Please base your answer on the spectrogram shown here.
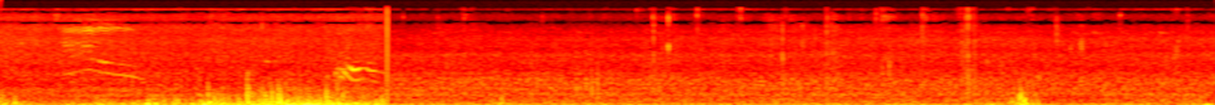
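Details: Young stray kitten, a newcomer at a cat feeding spot, gives one short meow that bends up and then down near the two-second mark. A faint earlier mew comes before it, all over a steady low rumble of background noise.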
